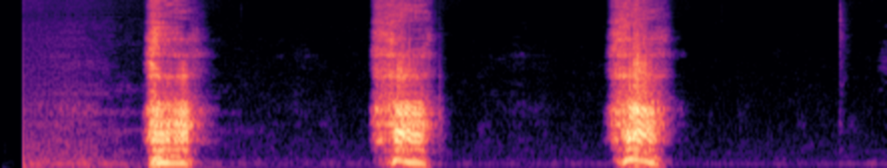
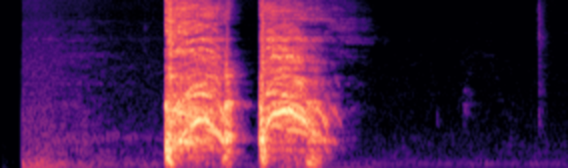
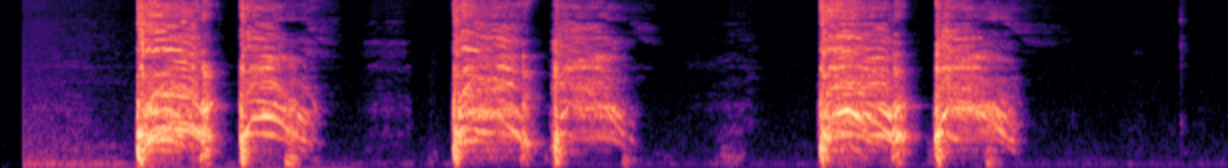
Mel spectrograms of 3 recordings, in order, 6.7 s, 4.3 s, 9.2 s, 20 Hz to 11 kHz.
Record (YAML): exhalation_length: 6.7 s
exhalation_amplitude: 32768
exhalation_signal_mean_std_ratio: 0.31
cough_length: 4.3 s
cough_amplitude: 32768
cough_signal_mean_std_ratio: 0.41
three_cough_length: 9.2 s
three_cough_amplitude: 32768
three_cough_signal_mean_std_ratio: 0.47
survey_phase: beta (2021-08-13 to 2022-03-07)
age: 65+
gender: Male
wearing_mask: 'No'
symptom_none: true
smoker_status: Ex-smoker
respiratory_condition_asthma: false
respiratory_condition_other: false
recruitment_source: REACT
submission_delay: 2 days
covid_test_result: Negative
covid_test_method: RT-qPCR
influenza_a_test_result: Unknown/Void
influenza_b_test_result: Unknown/Void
